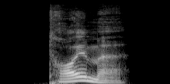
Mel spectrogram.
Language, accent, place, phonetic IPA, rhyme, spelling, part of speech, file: German, Germany, Berlin, [ˈtʁɔɪ̯mə], -ɔɪ̯mə, träume, verb, De-träume.ogg
- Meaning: inflection of träumen: 1. first-person singular present 2. first/third-person singular subjunctive I 3. singular imperative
